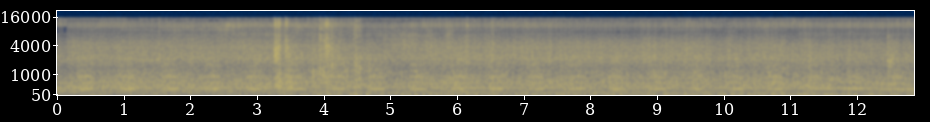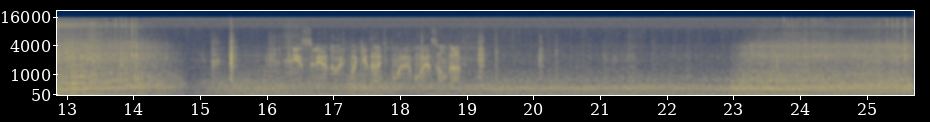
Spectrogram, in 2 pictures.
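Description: A propeller plane's engine drones loudly and steadily, sounding muffled for a while.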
